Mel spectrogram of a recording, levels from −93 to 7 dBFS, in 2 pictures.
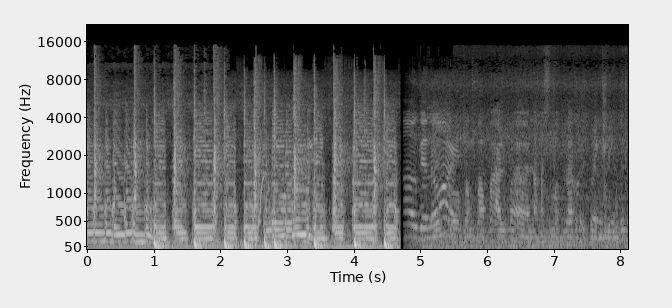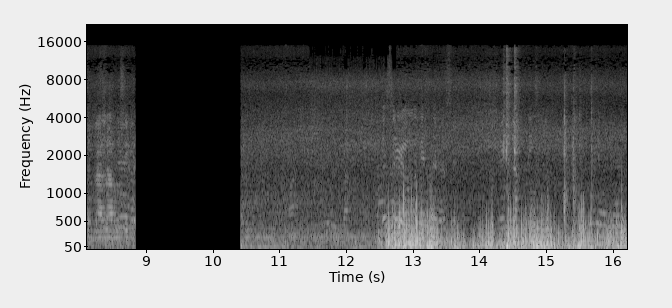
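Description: Bluetooth SBC bit pool drops occur from 2.14 to 5.49 s and again from 11.45 to 12.75 s. In both stretches the treble turns dull and a gritty grain rises under the sound, then clears when quality recovers. This points to the sending device cutting the SBC bit pool from about 28 to 13, around 102 kbps, to keep a congested link alive. That starves the upper sub-bands of bits and quantises the rest coarsely. An audio dropout to silence runs from 8.84 to 10.42 s, a gap of about 1.59 s. The sound cuts off abruptly into silence, with no room tone, and resumes just as suddenly. Whatever occurred in that span is lost. The likely cause is a brief loss of the input, such as a dropped link or a momentary disconnect, while the recorder kept writing silence.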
